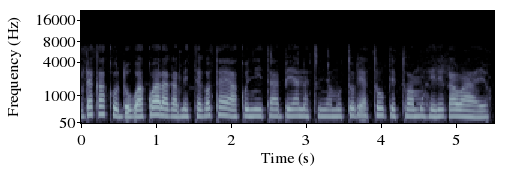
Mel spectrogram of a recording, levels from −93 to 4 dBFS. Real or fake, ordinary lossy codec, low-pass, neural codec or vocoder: real; none; 7.2 kHz; none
